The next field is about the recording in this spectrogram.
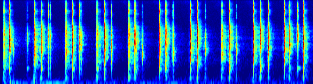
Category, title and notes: Instrument samples > Percussion
MusicalSpoon Small Gallop
Hit, Horse, Spoon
